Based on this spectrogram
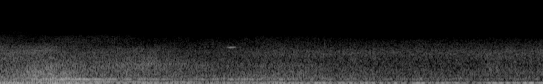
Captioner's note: cars whirring in the background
